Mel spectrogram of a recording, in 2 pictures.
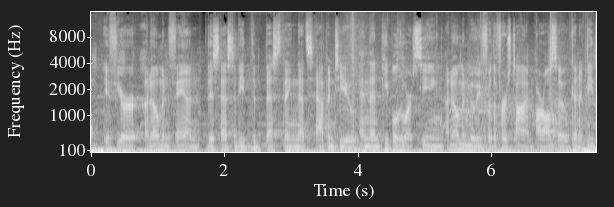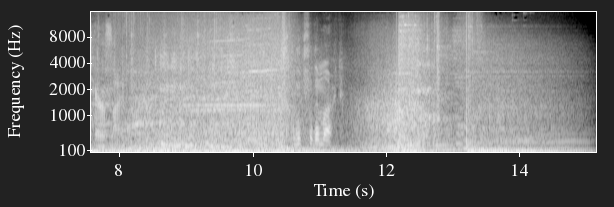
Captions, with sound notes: If you're an Omen fan, this has to be the best thing that's happened to you. And then people who are seeing an Omen movie for the first time are also gonna be terrified. [Grunts softly] Look for the mark. [Cars crash]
